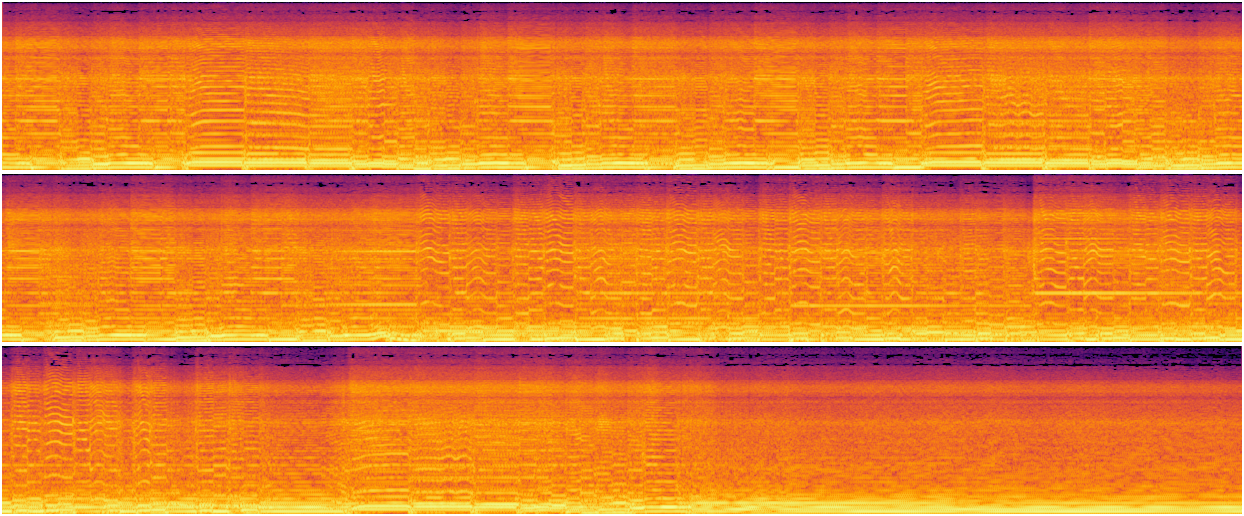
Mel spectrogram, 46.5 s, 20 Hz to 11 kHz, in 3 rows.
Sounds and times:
Distortion: 0.0s - 46.5s
Effects unit: 0.0s - 46.5s
Guitar: 0.0s - 46.5s
Heavy metal: 0.0s - 46.5s.

